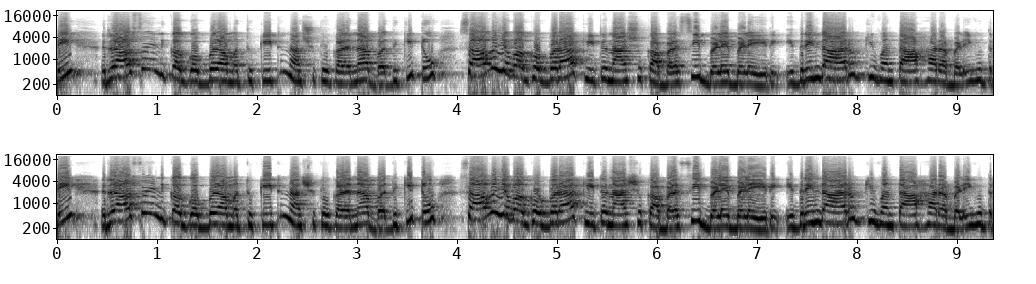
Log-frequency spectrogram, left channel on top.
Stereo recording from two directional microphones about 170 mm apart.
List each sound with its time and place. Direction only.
0.0 s a woman's voice: 20° right (ahead or behind)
